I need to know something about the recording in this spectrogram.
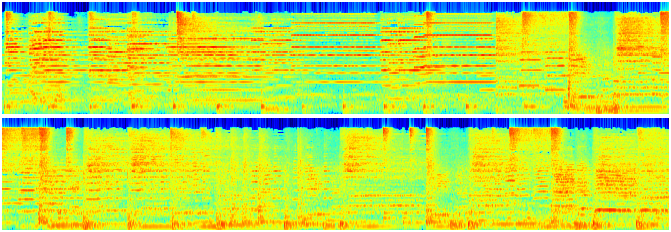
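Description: Live gospel music: a keyboard plays held chords, then about seven seconds in a drum kit and bass come in with a steady beat. The congregation sings along with the song.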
